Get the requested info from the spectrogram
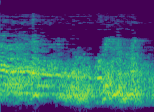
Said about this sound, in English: The animal closest to him wasn't a wolf, it was a dog. And the dog and the leader of the pack were locked in a death struggle.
